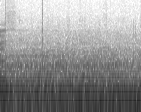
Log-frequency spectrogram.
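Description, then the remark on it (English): Steady, low rumbling road noise from inside a moving car while driving to the gym, a constant droning hum with a couple of faint brief clicks, filling the whole stretch without any clear talking. “I'm actually not driving to work right now, and it's on the same day that I recorded the last podcast episode, which was kind of my return to this format of me driving in my car and talking.”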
